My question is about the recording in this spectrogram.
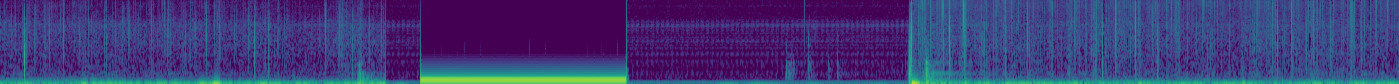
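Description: Vinyl record surface noise with scattered clicks and pops, then a loud, steady low tone for about two seconds. A few seconds of near silence follow, then a sharp click as the second side of the LP starts playing, and the crackle resumes.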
